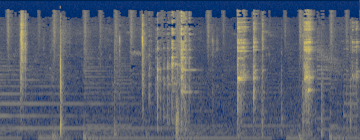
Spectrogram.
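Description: Glass clinks and chinks several times, bright and irregular, with a low steady hum underneath and occasional soft knocks, as wine is poured into a big wine glass.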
